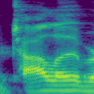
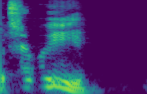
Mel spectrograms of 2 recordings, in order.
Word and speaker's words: Tlaib: Well, you've got, how do you say her name? Talib or whatever? – Yeah, so Rashida Tlaib.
